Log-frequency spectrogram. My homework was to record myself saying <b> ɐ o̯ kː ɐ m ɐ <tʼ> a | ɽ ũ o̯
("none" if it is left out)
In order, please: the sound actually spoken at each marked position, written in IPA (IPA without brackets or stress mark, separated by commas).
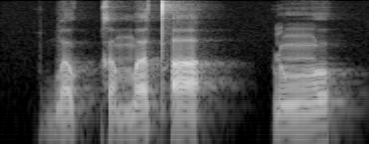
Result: b, tʼ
